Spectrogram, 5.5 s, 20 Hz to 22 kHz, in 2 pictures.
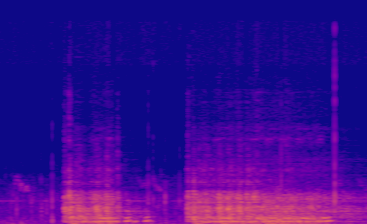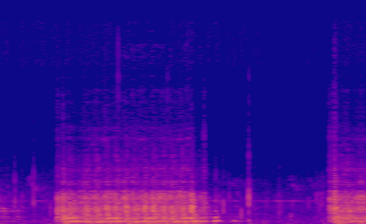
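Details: Johnson V4 115hp outboard after ground wire change: starter cranks in one-to-two-second bursts with pauses, never catching or firing; cranks fine but won't start.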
